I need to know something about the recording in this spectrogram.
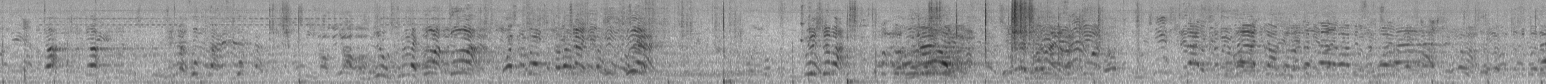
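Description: Young men shout to each other across an open field outdoors.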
